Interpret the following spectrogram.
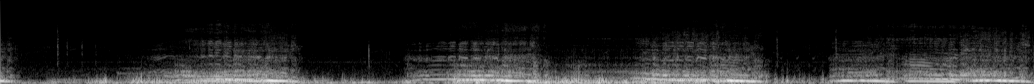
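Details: Wild white lion Casper with his brothers Mfowethu, Casanova and Footloose, west of Nsemani Dam on the H7, Kruger National Park, South Africa; deep throaty roars in long low grunting bouts about every two seconds, separated by short pauses.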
